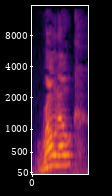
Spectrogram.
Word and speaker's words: Roanoke: How do I pronounce it? Roanoke.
